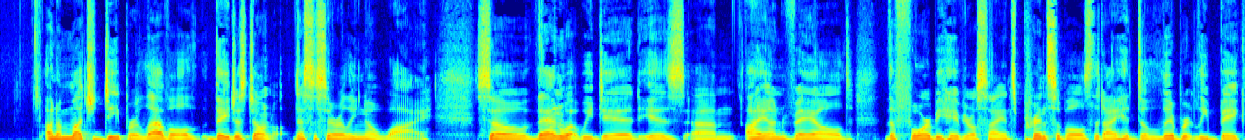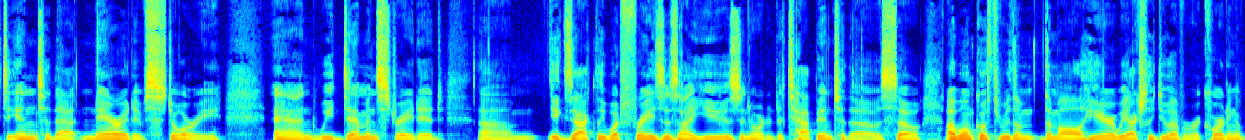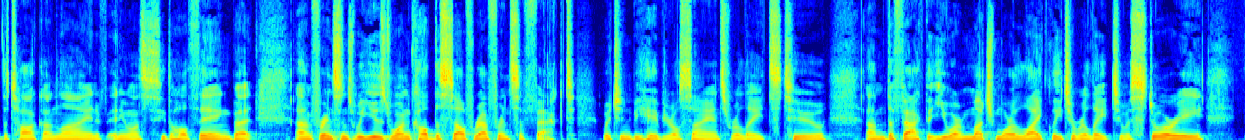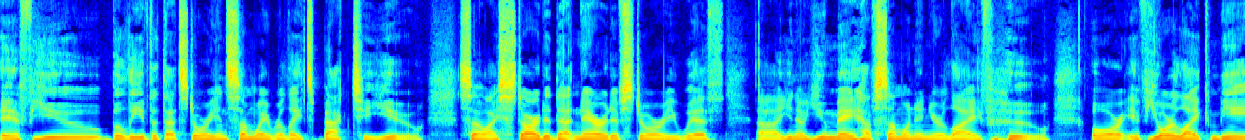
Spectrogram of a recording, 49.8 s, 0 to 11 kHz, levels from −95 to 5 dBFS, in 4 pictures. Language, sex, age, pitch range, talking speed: English, male, 30-49, 115-130 Hz, 170 wpm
